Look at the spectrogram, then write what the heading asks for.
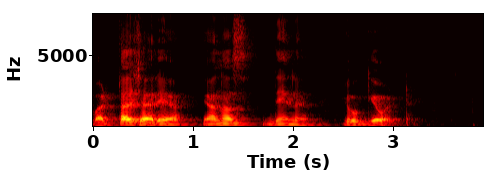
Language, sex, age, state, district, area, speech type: Marathi, male, 45-60, Maharashtra, Raigad, rural, spontaneous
